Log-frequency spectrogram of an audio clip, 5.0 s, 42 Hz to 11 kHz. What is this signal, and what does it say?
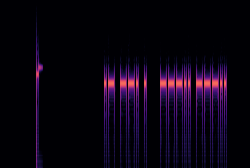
Morse code, heard as a keyed tone, about 32 wpm, 700 Hz. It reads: AGE 88
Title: Practice QSO - Exchange 3 - More Info - 30wpm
